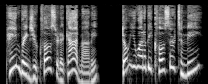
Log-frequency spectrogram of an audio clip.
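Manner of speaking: put-on high little-girl voice; child cult leader, coaxing. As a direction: coax Mommy like a small preacher.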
